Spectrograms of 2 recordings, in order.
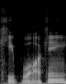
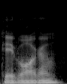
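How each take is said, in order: First: It is said clearly in a normal voice. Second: It is said as a quiet, hushed mumble. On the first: "instead of keep walking" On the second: "a hushed kind of mumble"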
